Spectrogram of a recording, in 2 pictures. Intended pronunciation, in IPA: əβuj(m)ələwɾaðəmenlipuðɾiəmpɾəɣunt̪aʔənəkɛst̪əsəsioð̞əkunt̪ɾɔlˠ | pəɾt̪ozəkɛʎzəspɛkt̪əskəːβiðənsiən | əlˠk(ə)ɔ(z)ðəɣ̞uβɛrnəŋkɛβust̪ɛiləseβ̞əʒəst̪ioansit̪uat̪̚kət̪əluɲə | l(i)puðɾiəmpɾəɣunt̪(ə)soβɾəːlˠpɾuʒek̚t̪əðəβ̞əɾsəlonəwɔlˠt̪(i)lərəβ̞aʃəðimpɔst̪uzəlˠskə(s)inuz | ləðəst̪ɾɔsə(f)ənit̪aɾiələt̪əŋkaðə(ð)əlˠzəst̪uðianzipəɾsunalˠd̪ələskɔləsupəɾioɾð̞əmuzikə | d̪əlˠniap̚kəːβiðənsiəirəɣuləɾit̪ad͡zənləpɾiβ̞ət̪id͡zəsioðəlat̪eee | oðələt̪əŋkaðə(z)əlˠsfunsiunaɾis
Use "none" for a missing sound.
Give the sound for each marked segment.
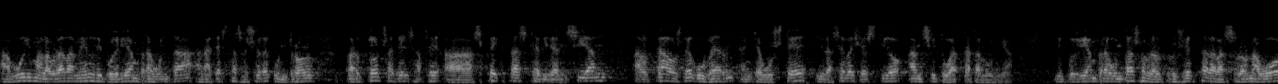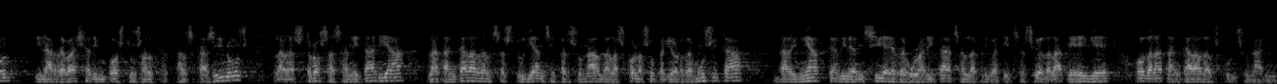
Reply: m, a, z, i, a, i, z, s, ð, ð

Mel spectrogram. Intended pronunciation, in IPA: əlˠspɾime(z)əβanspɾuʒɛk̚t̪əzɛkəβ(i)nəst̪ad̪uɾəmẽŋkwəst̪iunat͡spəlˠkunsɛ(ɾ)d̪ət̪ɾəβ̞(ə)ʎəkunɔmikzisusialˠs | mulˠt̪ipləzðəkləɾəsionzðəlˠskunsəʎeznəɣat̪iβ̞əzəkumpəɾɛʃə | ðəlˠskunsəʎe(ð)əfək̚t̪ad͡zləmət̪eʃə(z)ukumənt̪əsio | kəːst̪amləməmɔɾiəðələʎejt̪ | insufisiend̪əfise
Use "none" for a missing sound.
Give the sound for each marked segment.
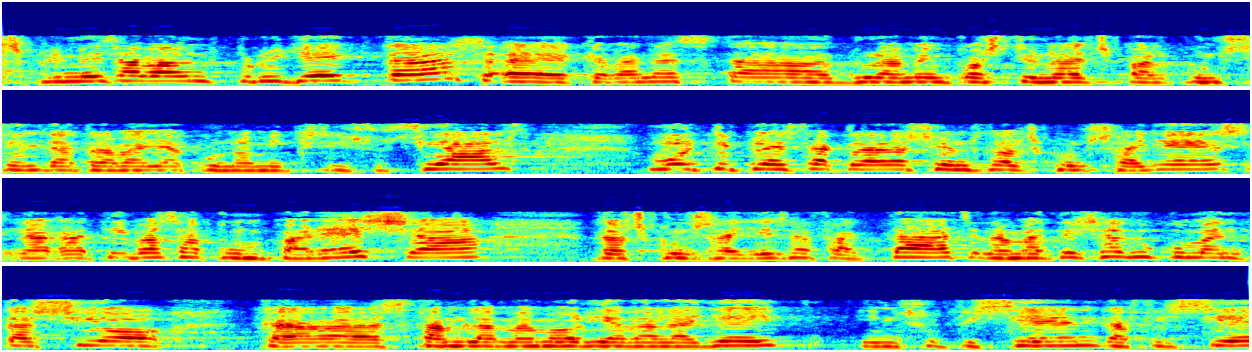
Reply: z, a, ʎ, a, z, ð

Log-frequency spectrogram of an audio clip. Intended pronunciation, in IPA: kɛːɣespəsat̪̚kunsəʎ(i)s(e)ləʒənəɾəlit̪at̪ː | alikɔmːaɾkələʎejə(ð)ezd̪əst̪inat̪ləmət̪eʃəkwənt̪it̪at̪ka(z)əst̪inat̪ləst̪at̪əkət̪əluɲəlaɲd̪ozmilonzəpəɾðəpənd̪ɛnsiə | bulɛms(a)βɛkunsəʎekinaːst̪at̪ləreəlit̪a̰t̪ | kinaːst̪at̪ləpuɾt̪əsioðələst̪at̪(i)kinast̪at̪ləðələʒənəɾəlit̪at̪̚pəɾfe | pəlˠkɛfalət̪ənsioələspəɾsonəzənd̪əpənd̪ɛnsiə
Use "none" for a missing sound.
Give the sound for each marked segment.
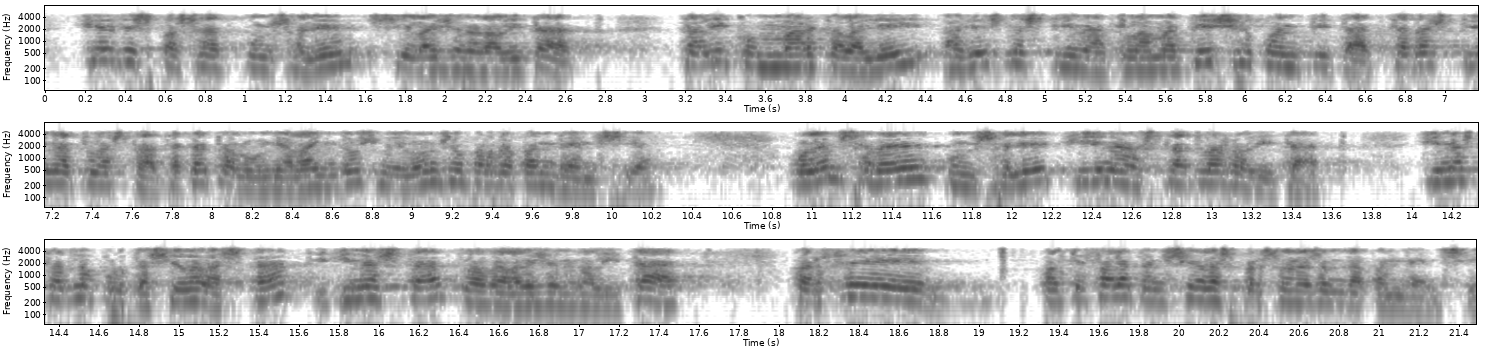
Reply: e, i, ɣ, ð, ə, i

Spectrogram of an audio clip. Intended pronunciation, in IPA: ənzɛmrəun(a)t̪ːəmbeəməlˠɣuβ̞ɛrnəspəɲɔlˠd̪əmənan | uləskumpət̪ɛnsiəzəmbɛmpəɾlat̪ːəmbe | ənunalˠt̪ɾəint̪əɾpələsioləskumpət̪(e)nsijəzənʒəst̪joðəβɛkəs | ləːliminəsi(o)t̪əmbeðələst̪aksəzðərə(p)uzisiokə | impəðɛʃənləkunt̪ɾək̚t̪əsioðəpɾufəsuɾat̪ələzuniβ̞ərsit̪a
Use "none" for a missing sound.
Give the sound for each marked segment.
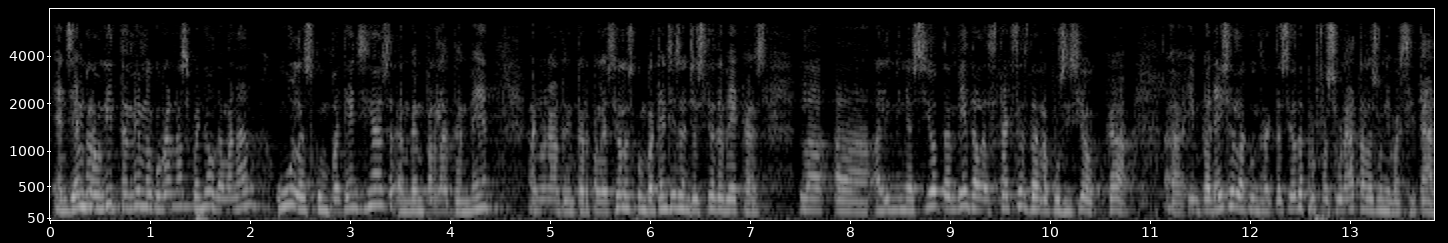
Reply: i, ɛ, o, p

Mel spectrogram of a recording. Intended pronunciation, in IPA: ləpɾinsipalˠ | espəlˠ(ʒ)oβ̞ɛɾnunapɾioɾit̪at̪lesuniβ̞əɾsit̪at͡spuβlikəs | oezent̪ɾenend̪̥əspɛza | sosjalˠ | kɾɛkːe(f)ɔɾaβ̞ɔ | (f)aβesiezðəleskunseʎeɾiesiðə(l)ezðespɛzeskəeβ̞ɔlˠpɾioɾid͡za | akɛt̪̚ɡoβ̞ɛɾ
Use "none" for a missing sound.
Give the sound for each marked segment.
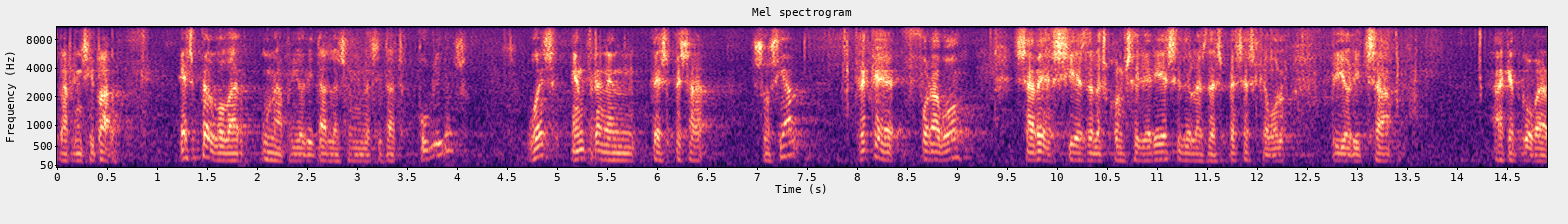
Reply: ɣ, f, s, l

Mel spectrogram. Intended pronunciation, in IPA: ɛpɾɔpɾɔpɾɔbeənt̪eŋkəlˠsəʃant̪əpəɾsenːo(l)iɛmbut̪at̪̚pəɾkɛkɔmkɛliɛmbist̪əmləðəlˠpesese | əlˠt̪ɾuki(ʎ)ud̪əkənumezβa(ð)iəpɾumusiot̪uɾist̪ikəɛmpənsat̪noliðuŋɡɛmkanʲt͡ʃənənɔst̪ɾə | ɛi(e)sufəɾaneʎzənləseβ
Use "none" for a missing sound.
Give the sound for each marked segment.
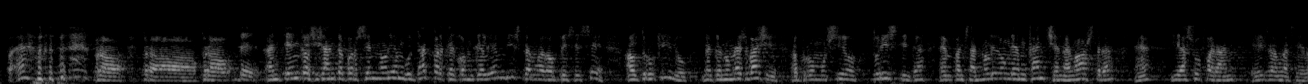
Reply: l, ʎ, ʒ, a

